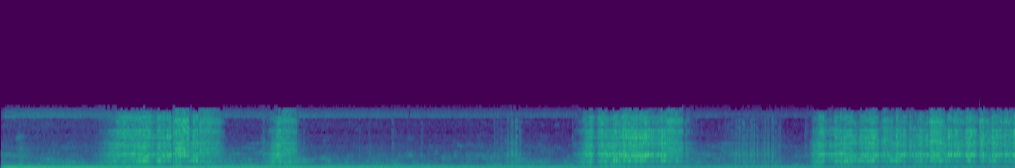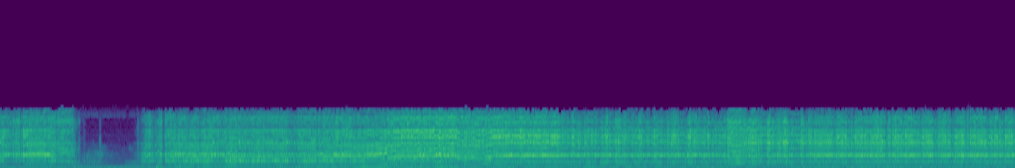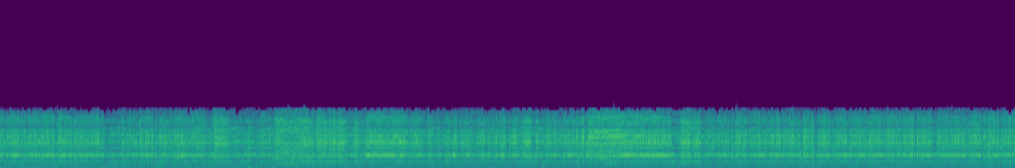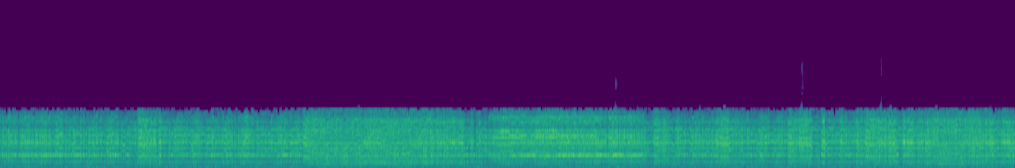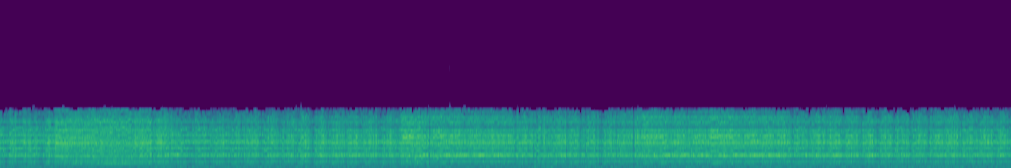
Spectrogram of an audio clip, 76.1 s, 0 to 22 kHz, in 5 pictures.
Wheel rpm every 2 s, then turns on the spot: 20, 90, 10, 10, 70, 40, 110, 160, 60, 140, 160, 210, 230, 230, 230, 230, 230, 230, 230, 230, 230, 240, 230, 230, 230, 220, 220, 230, 230, 230, 230, 230, 230, 230, 230, 230, 230, 240.
4-8 10-12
